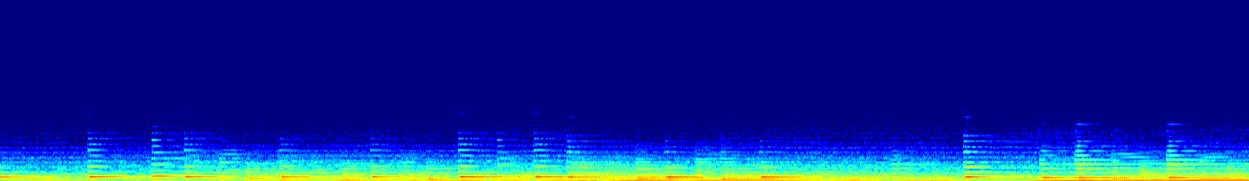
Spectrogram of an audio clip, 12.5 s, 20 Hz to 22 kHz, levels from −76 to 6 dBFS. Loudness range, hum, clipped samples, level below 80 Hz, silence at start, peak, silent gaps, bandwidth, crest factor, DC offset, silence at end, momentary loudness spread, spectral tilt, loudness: 3 LU; none; under 0.1%; -28 dBFS; 0 s; -4 dBFS; none; 5.6 kHz; 14 dB; under 0.1%; 0 s; 8 LU; -10 dB/octave; -19 LUFS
